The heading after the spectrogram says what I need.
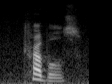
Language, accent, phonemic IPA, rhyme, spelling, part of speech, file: English, US, /ˈtɹʌbəlz/, -ʌbəlz, troubles, noun / verb, En-us-troubles.ogg
- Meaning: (noun) plural of trouble; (verb) third-person singular simple present indicative of trouble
